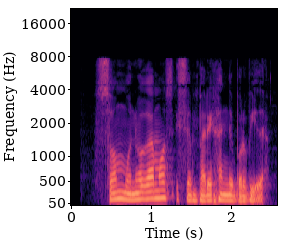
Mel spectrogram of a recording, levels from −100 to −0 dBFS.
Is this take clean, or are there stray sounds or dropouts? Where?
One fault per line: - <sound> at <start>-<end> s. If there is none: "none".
none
